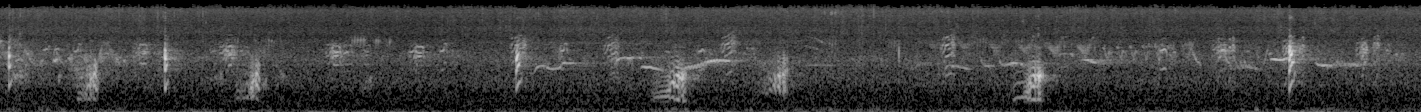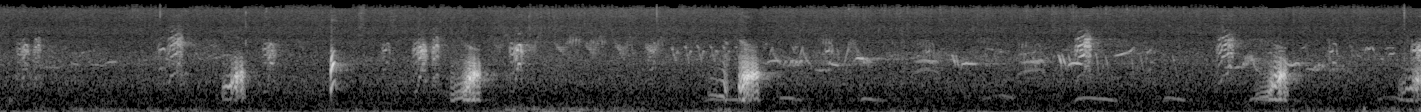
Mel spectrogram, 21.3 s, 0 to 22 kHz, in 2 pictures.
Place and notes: Wyspa Sobieszewska, Gdańsk, Poland - Frogs
Żaby. rec Rafał Kołacki
24 August 2016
